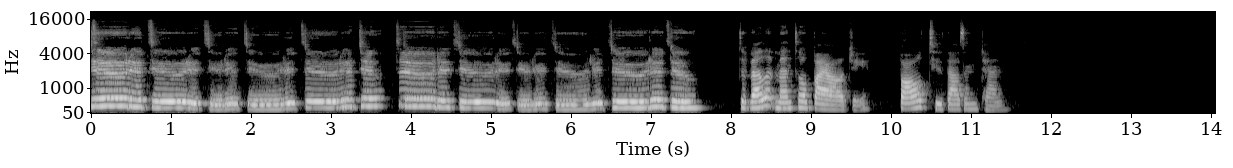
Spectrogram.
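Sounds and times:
woman singing unaccompanied: 0:00.0 - 0:07.7.

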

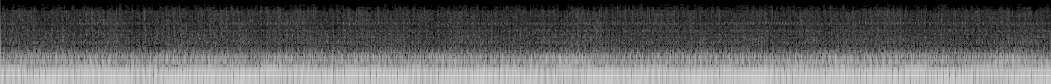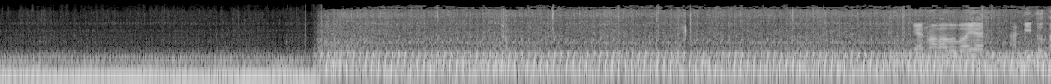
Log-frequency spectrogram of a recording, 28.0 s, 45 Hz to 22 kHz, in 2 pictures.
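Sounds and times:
boat engine running: 0:00.0 - 0:28.0.

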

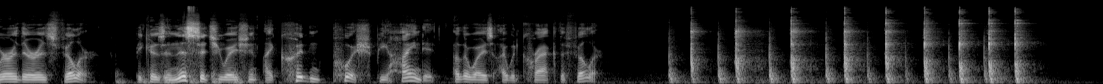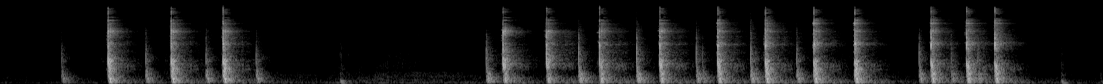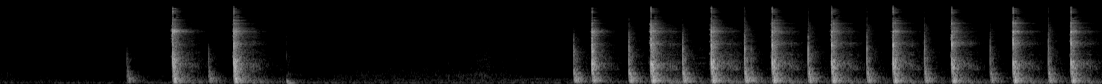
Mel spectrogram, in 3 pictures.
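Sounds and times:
hammer tapping on metal panel: 0:06.7 - 0:10.4, 0:11.6 - 0:13.8, 0:15.9 - 0:21.2, 0:27.8 - 0:33.0.

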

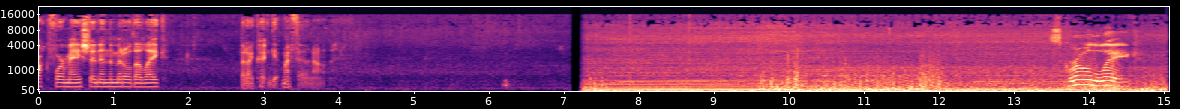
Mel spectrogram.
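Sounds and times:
motorcycle engine running: 0:07.3 - 0:15.0
wind rushing over microphone: 0:09.0 - 0:15.0.

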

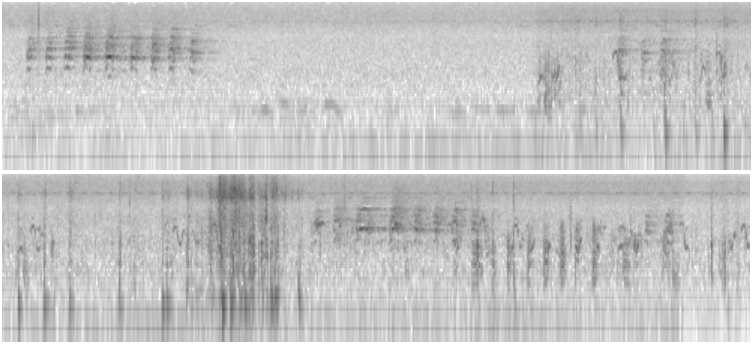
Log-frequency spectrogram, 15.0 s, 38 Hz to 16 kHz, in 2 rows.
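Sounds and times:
birds chirping and calling: 0:00.1 - 0:02.7, 0:05.2 - 0:08.1, 0:09.1 - 0:14.9
wing-flapping and scuffling: 0:05.4 - 0:11.0
quail pecking taps: 0:05.4 - 0:14.9.

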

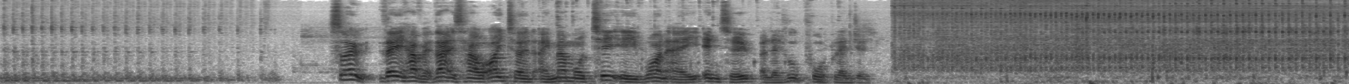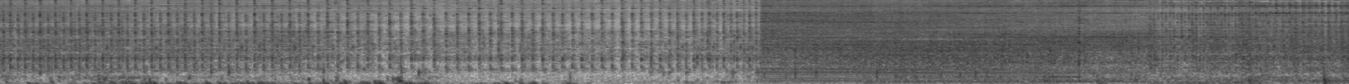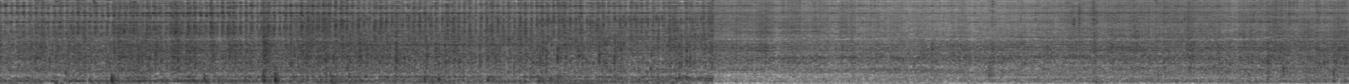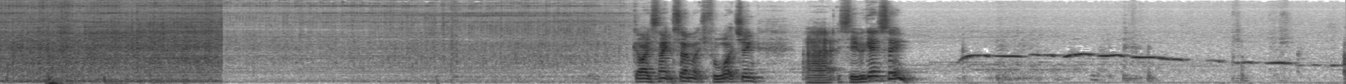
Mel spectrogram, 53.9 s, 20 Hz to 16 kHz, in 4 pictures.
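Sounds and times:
small steam engines clattering: 0:08.9 - 0:21.3, 0:23.3 - 0:42.7.

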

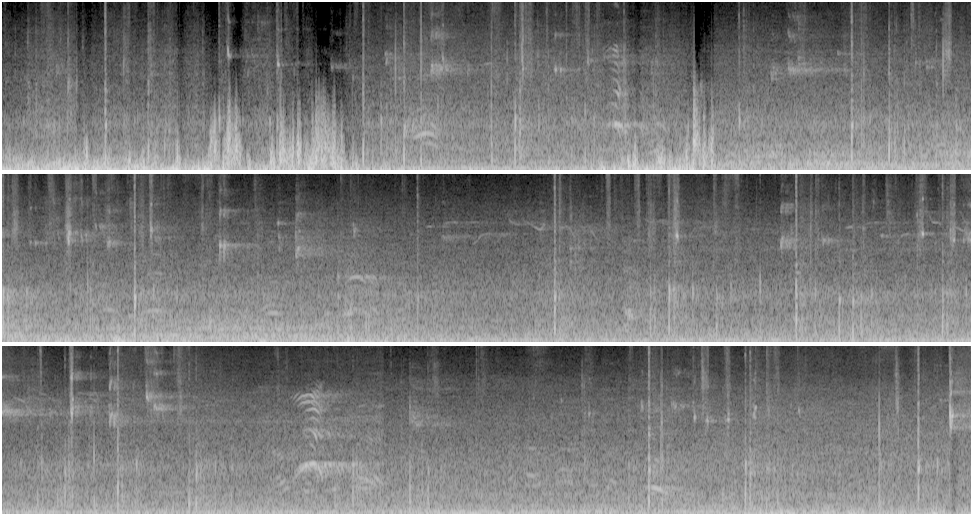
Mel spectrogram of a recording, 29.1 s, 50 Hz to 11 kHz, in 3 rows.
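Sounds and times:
distant voices: 0:07.2 - 0:29.0.

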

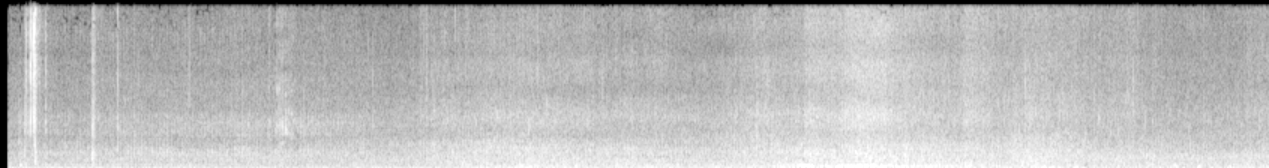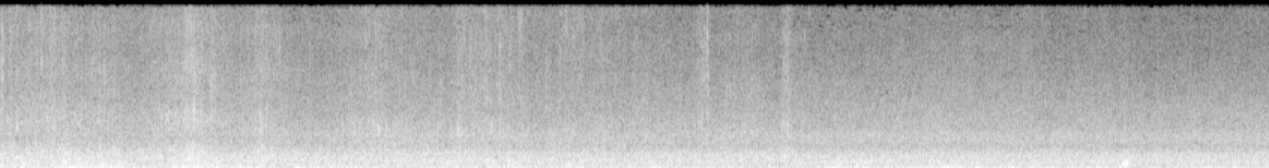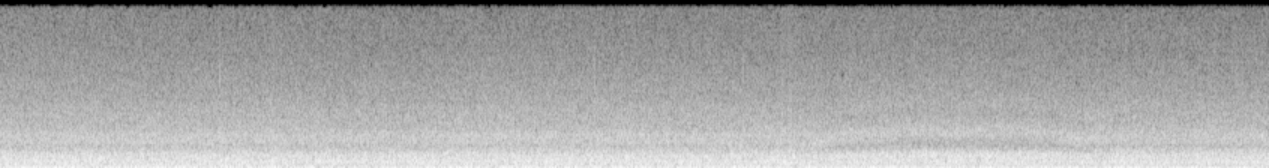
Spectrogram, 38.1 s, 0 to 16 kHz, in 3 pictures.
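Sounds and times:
pickup engine hum: 0:00.1 - 0:28.1
water splashing around wheels: 0:00.1 - 0:38.0.

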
